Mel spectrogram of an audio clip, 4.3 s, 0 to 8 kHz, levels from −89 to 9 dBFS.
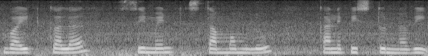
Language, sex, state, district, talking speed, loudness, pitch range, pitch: Telugu, female, Telangana, Mahabubabad, 70 wpm, -14 LUFS, 200-215 Hz, 205 Hz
